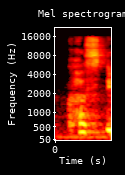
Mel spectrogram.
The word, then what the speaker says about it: षष्ठी: के आगे आते हैं तो इनको हम खष्टि पढ़ते हैं ना ऐसे खष्टि पढ़ते षष्ठी नहीं पढ़ते खष्टि पढ़ते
